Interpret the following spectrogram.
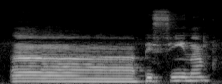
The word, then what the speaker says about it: piscina: Em piscina, olha a piscina. Sílaba mais longa, si. Portanto, a sílaba mais forte aqui é si.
